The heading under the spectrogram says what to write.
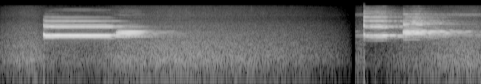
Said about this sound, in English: That's the sound the male white bellbird gives to attract a female. It also happens to be the loudest bird call ever recorded.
